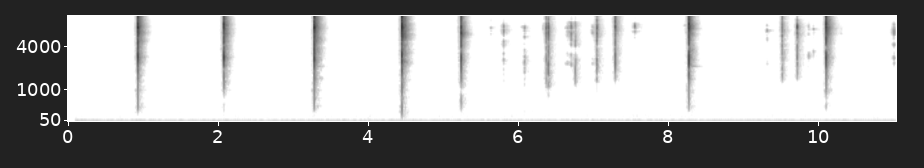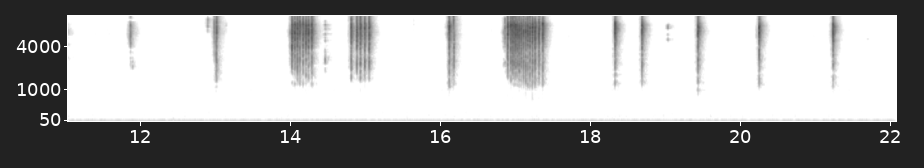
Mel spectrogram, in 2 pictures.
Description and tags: Tool Clicks
A tool clicking into place and moving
